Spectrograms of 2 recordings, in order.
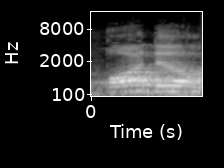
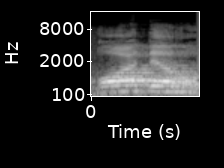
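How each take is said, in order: No difference in how they are said.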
